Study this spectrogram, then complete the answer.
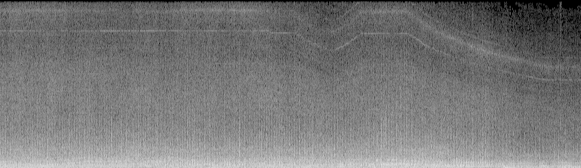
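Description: A helicopter's rotor thuds steadily close by.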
